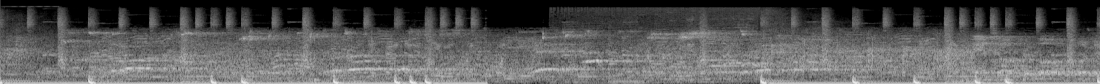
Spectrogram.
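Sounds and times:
music with sung vocals: 0:00.0 - 0:04.9, 0:05.7 - 0:11.0
deep kick drum beat: 0:03.3 - 0:04.9, 0:07.6 - 0:10.3.

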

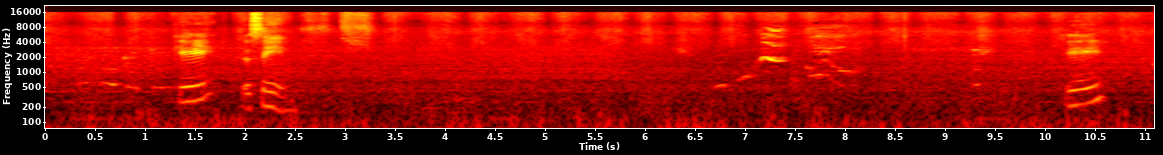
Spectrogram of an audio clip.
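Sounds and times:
high-pitched whimpering: 0:06.6 - 0:08.3.

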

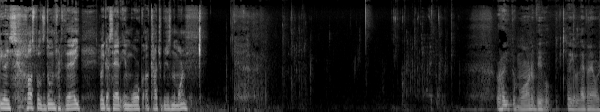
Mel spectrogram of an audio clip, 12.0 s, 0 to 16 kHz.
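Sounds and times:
drinking from plastic bottle: 0:04.0 - 0:09.8.

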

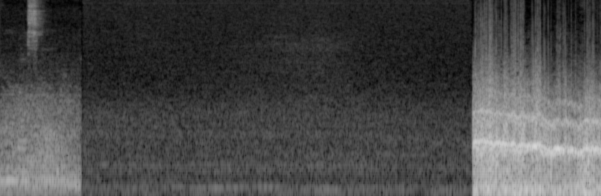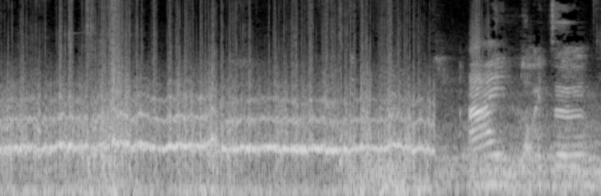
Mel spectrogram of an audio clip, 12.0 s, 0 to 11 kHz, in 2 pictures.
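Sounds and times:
high whine: 0:03.5 - 0:12.0
wind noise on microphone: 0:04.7 - 0:12.0.

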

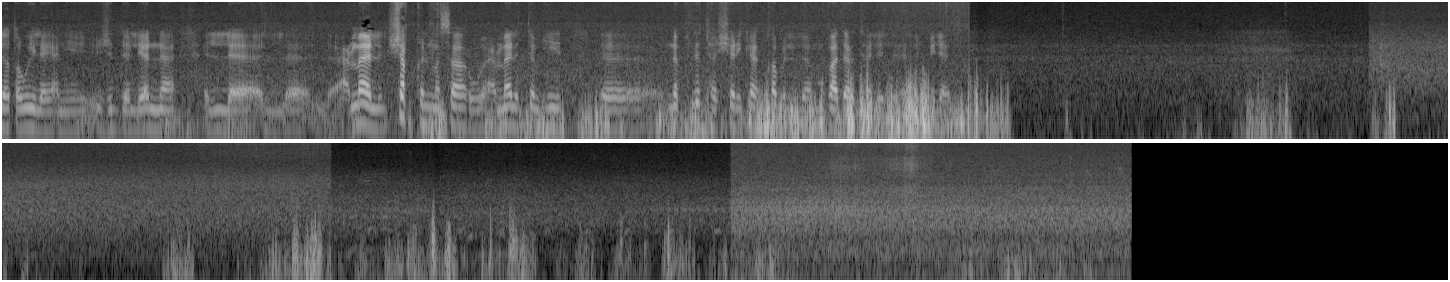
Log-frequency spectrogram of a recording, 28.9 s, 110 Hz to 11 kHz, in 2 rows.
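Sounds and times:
steady hiss: 0:00.0 - 0:17.8, 0:21.8 - 0:25.8
wind gusting on microphone: 0:01.6 - 0:10.8, 0:11.7 - 0:25.8.

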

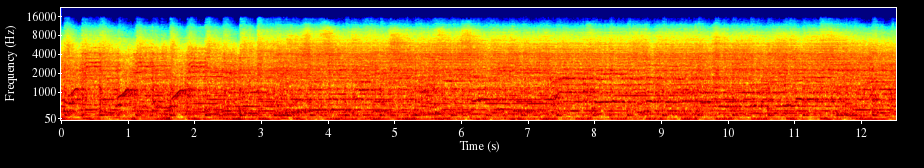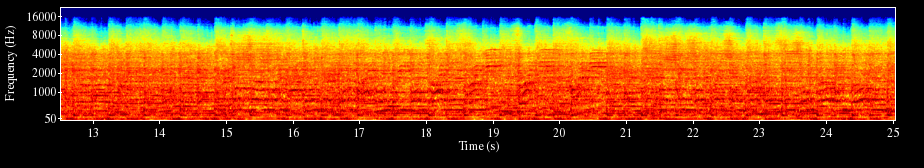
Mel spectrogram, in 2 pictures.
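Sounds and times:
woman singing: 0:00.0 - 0:02.6, 0:03.2 - 0:12.7, 0:14.9 - 0:25.0
live rock band: 0:00.0 - 0:25.0.

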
